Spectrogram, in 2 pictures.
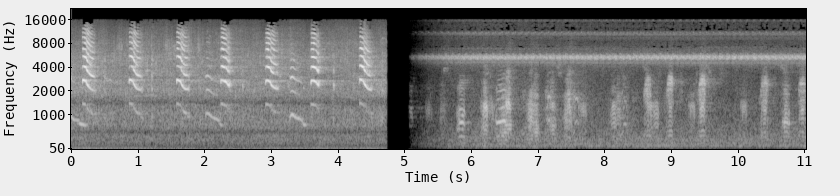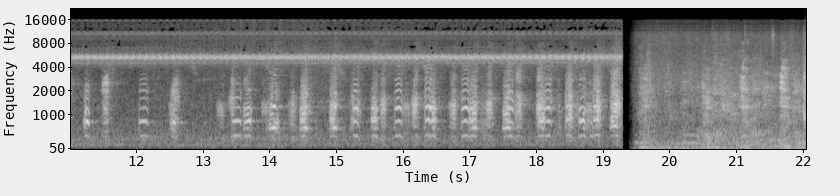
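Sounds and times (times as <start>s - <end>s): flamingos honking: 0.0s - 4.8s.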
